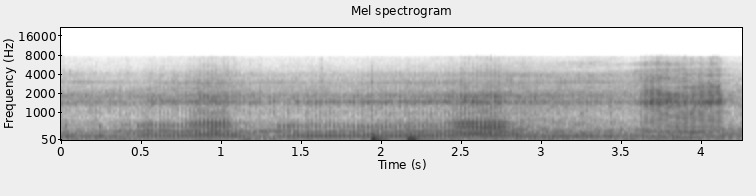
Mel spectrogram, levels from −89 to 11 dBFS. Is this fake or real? real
